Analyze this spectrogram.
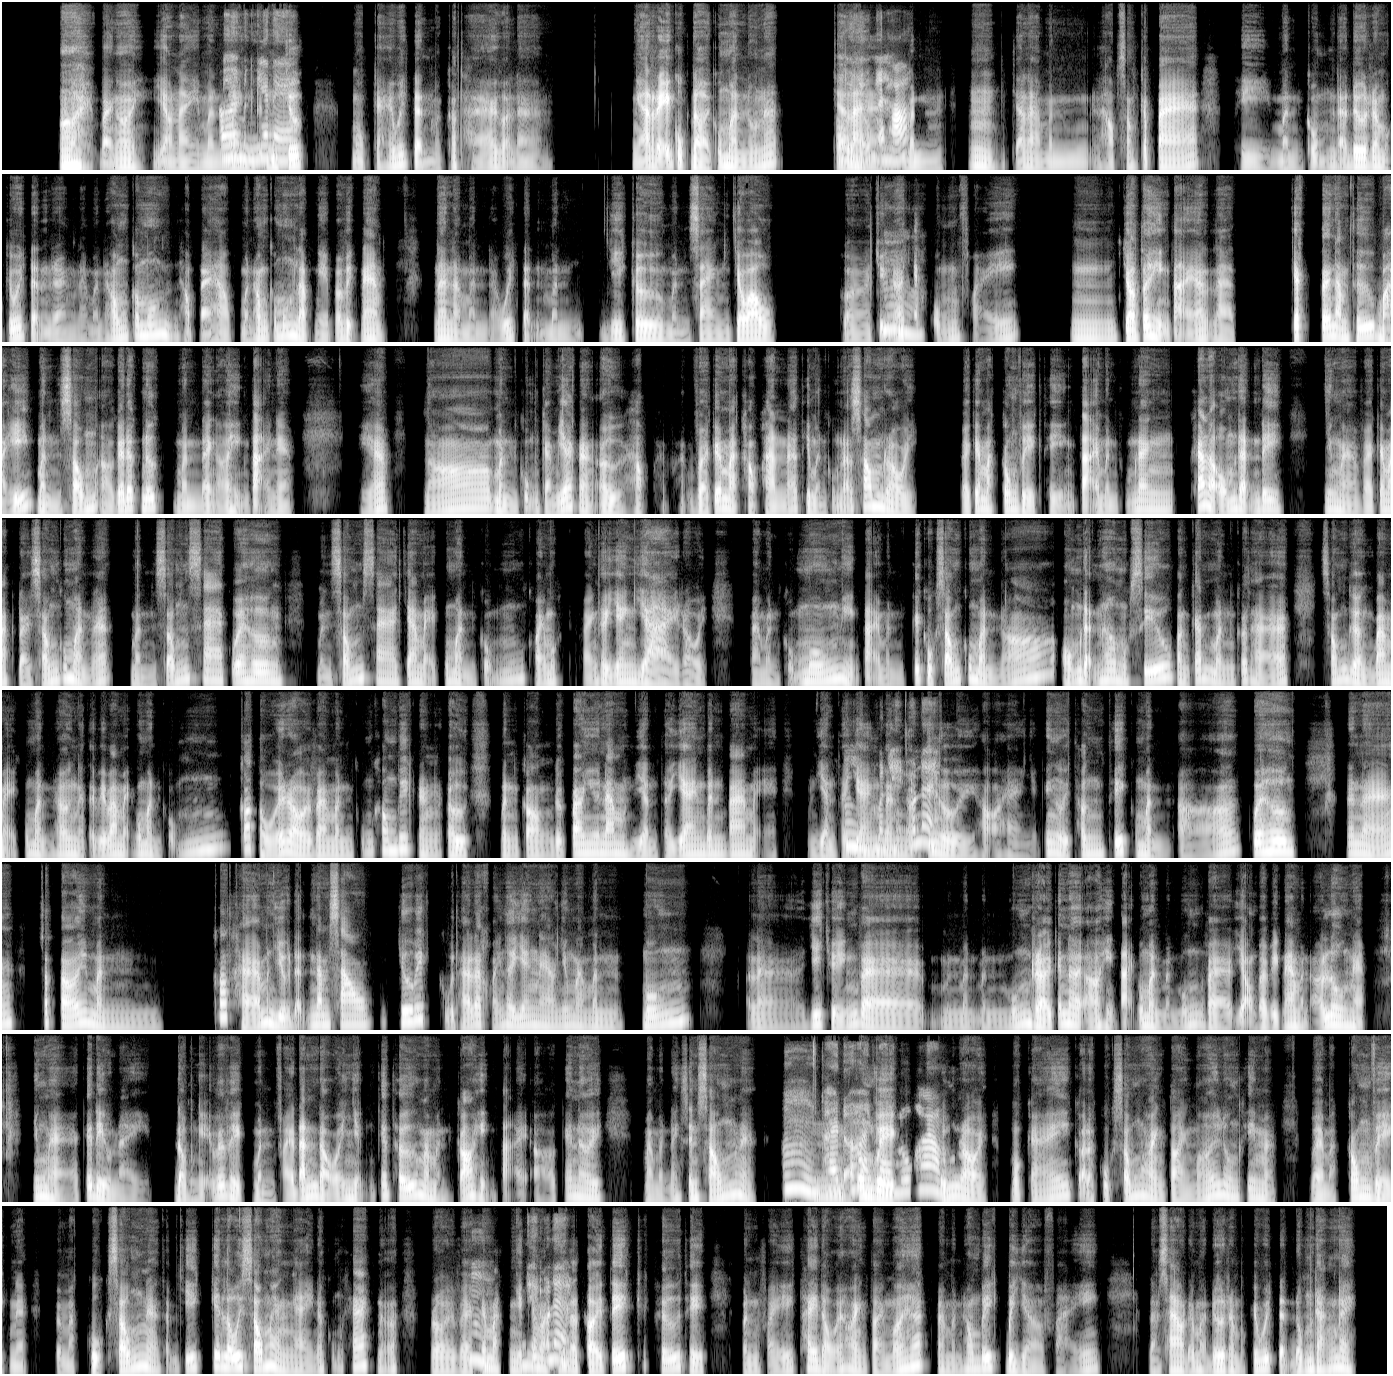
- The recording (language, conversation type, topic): Vietnamese, advice, Làm thế nào để vượt qua nỗi sợ khi phải đưa ra những quyết định lớn trong đời?
- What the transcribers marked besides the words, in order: tapping; other background noise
